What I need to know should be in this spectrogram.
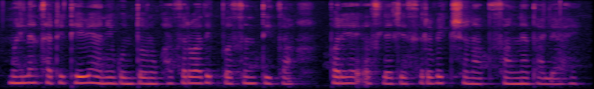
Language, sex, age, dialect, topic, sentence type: Marathi, female, 25-30, Northern Konkan, banking, statement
